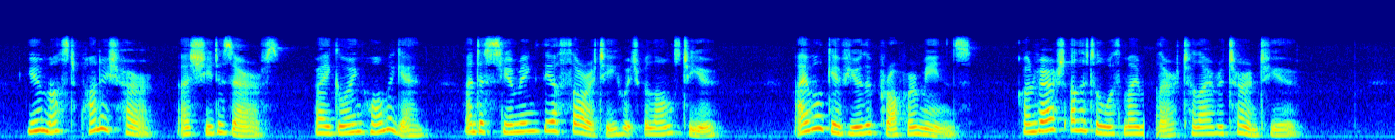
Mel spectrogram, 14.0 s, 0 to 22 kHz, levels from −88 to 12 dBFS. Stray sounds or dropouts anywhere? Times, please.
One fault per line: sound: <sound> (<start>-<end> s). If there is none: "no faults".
sound: dropout (11.4-11.6 s)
